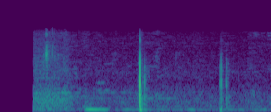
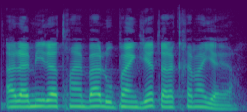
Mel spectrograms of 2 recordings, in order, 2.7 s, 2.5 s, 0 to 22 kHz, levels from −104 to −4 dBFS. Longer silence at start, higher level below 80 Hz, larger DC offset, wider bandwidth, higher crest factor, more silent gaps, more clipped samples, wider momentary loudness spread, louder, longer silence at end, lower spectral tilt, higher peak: first, 0.35 s vs 0 s; first, -66 dBFS vs -84 dBFS; neither; second, 7.6 kHz vs 12.5 kHz; first, 40 dB vs 16 dB; neither; neither; first, 25 LU vs 7 LU; second, -47 LUFS vs -36 LUFS; about the same, 0.05 s vs 0.1 s; second, -3.5 dB/octave vs -6 dB/octave; first, -10 dBFS vs -18 dBFS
